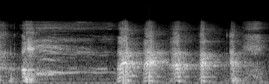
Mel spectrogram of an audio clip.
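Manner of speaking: breathy high laugh bursting out; real laugh. Real, not acted. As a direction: crack up at the story. Laughing at her own quote.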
